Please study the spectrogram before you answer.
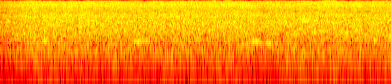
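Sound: heavy rain pouring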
